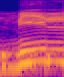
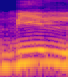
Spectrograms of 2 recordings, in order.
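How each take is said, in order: No difference in how they are said.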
